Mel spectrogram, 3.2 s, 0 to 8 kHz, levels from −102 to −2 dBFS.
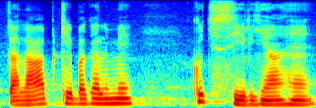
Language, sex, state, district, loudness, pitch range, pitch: Hindi, male, Bihar, Patna, -13 LUFS, 115-140 Hz, 135 Hz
